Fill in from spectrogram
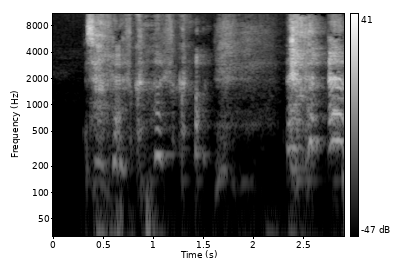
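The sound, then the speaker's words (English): A series of harsh, phlegmy coughs comes in close bursts, with a throaty clearing in between and a final loud pair of coughs at the end. “I've been needing to cough for ages and I feel like I had this horrible like phlegmy, very Kim actually, this kind of like yeah, phlegmy growl at the back of my throat.”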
